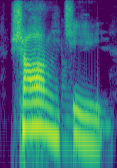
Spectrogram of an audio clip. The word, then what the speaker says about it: Shang-Chi: And then, not to mention, we have Shang-Chi that's also coming, or Shang-Chi, they pronounce it pretty vocally in the trailer, Shang, so I gotta say it right, Shang-Chi.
